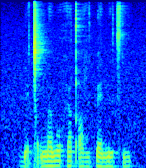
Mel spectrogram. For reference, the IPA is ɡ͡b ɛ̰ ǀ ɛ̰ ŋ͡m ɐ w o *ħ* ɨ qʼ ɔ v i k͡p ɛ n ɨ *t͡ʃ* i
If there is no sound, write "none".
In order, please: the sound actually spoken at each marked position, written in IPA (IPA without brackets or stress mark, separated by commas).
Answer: h, t͡sʼ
